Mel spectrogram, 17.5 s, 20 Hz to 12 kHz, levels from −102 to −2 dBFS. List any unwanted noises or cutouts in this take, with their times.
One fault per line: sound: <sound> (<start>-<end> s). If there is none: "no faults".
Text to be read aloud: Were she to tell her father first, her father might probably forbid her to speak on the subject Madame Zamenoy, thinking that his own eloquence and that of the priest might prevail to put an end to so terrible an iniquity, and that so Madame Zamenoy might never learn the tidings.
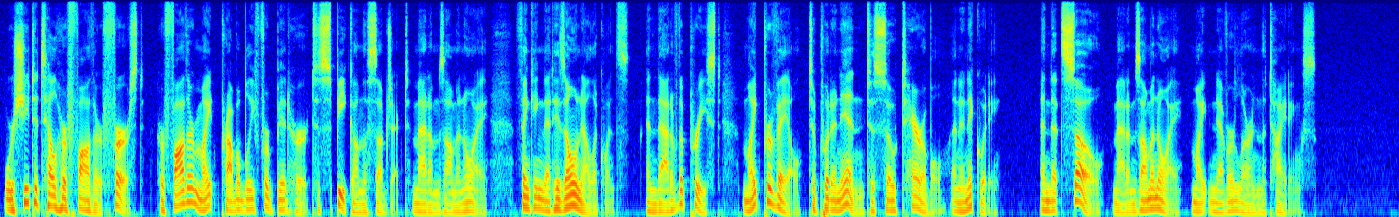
no faults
